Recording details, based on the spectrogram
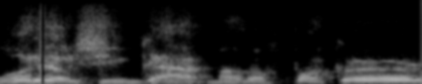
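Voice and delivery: screaming at the top of the lungs, very high, raw. Recalling being out on a hotel balcony before getting clean, retelling a scream. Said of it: "I was out there on the balcony just screaming".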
